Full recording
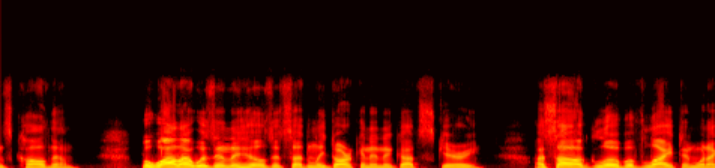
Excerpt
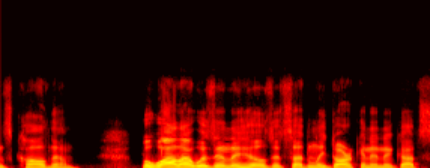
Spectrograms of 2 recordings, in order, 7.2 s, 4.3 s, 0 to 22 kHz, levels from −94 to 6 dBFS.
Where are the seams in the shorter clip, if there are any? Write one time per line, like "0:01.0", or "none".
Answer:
none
